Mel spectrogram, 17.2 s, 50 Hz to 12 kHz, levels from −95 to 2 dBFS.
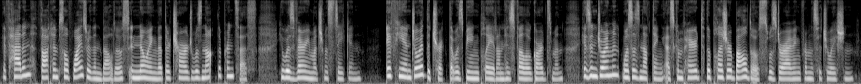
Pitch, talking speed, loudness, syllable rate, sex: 230 Hz, 175 wpm, -19 LUFS, 4.8 syllables/s, female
